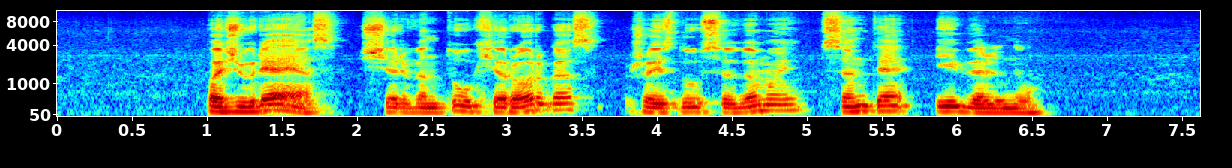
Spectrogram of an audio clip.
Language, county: Lithuanian, Alytus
